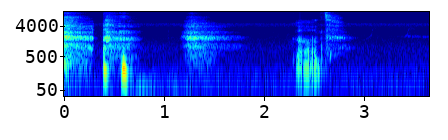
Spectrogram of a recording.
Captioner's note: soft laughs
